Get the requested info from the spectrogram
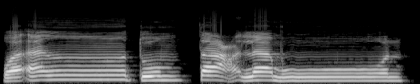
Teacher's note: جب اس آیت پر سٹاپ کریں گے، وقف کریں گے تو نون کو سائلنٹ کریں گے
